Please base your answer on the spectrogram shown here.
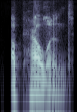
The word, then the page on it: appellant: American English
